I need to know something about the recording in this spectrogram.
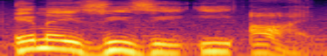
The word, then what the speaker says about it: Mazzei: Trump backed Mike Mazzei, I think his name is, or Mazzy, or Mazzy. I don't know how to pronounce the last name. It's Mazzei.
